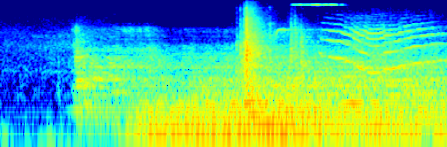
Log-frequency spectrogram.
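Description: A large, heavy package is set down at the door of a house, with a rumbling, scraping rush of sound, a sharp thump partway through, and a squeaky, sliding tail, fairly loud.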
